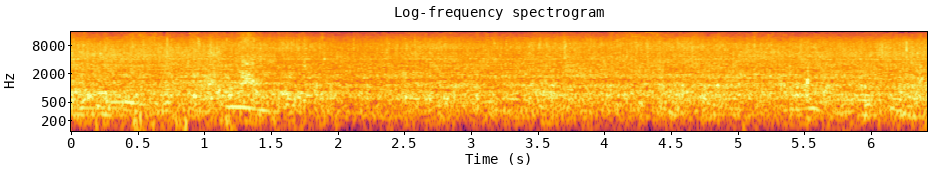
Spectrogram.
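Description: Steady rush of water in a zoo polar bear pool as the bear swims, with faint voices of onlookers in the background during the first second or so.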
